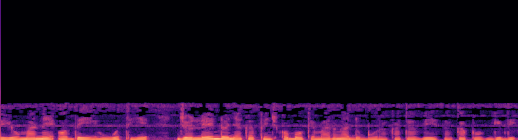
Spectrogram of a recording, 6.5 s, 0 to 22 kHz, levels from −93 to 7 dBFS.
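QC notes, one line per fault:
Throughout: MP3 compression. The encoder was likely starved of bits, consistent with a low bitrate around 24 kbps, so it discarded everything above 5.8 kHz and dropped weaker spectral detail frame by frame. The speech sounds dull and band-limited. Sibilants lose their edge and turn metallic, and a watery, swirling texture follows the voice as lines flicker in and out between frames. Consonant onsets are smeared rather than crisp, and the damage is plainly audible.
4.74 to 6.49 s: channel delay (comb filtering). Starting right after "penj oboke mar ng’ado", one channel falls behind the other by about 0.7 ms, and the two are combined to mono. Content shared by both channels cancels at evenly spaced frequencies, with the first notch near 700 Hz and further notches at regular intervals above it. The voice turns hollow and phasey until the end, as if heard through a tube.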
